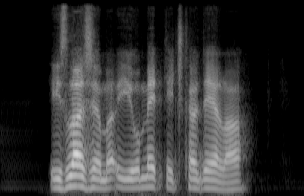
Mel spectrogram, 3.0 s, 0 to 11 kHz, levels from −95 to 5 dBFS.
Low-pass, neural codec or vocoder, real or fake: 9.9 kHz; codec, 16 kHz in and 24 kHz out, 0.9 kbps, LongCat-Audio-Codec, four codebook decoder; fake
